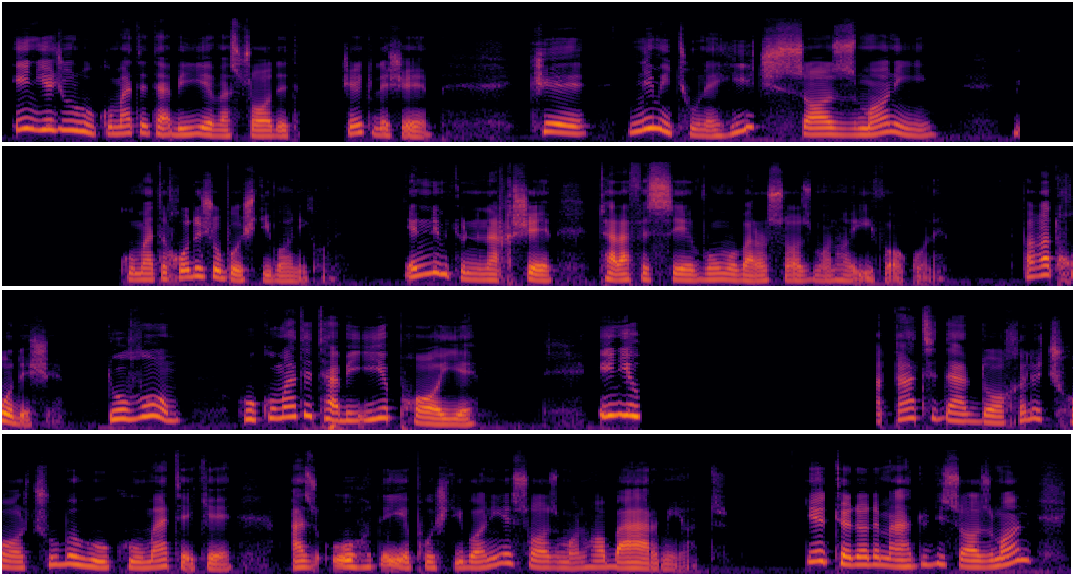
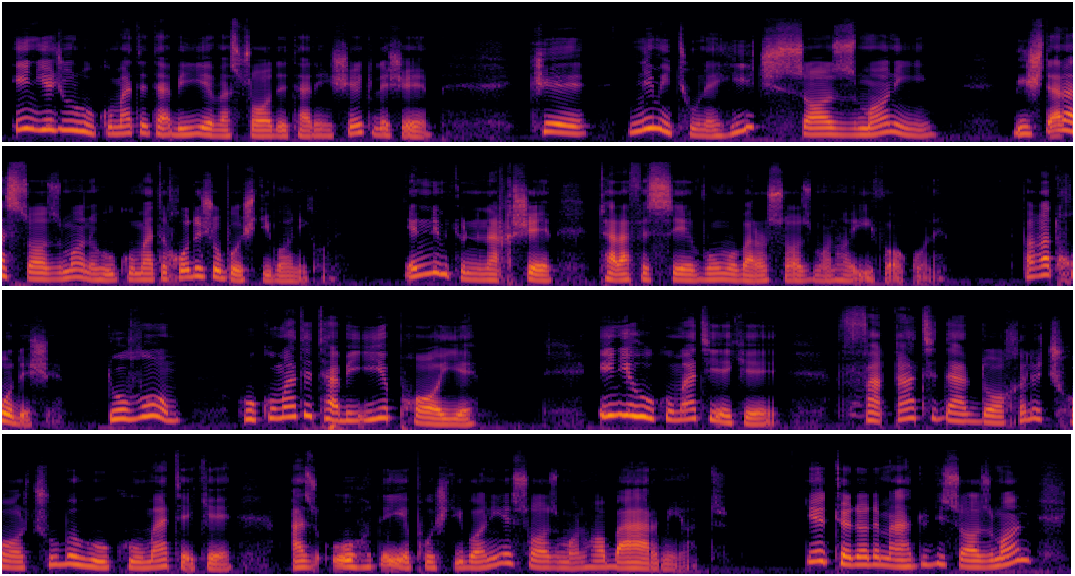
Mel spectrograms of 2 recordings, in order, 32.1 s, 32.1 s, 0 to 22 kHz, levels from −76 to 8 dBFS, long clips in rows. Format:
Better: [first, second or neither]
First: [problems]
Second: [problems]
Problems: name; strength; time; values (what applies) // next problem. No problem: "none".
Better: second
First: audio cutting out; at 2 s, at 7.5 s for 1.5 s and at 21 s for 2 s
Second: none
